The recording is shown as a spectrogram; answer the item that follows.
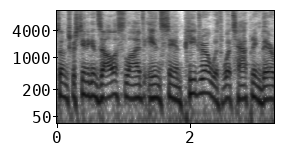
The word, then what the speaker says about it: San Pedro: Yeah, I was saying San Pedro. It's San Pedro. Pedro. the way, and you might it's white people pronunciation.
